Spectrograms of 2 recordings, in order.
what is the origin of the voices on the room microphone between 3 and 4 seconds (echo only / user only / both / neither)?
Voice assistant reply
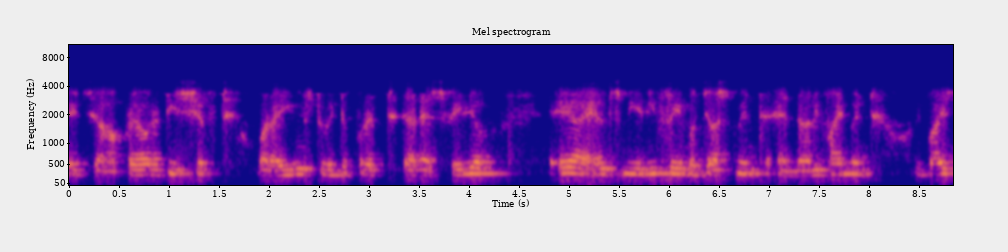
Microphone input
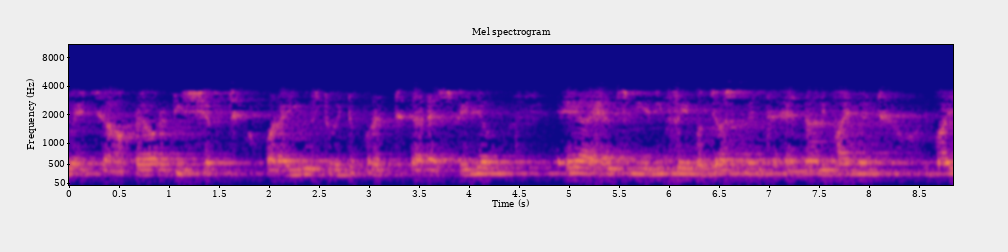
echo only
